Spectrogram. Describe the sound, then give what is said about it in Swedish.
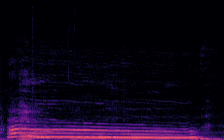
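A person's voice imitates a wolf howl, one long sustained loud call, rising at the start, holding a steady tone, then sliding down as it fades. “Du är bra på att yla.”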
